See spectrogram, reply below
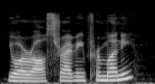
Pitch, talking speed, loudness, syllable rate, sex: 185 Hz, 230 wpm, -16 LUFS, 6.9 syllables/s, female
